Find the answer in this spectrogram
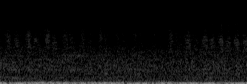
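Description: Brown pencil scratching on sketchbook paper in quick, short shading strokes, over a low steady rumble.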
